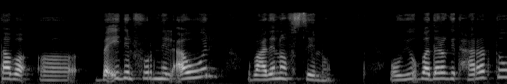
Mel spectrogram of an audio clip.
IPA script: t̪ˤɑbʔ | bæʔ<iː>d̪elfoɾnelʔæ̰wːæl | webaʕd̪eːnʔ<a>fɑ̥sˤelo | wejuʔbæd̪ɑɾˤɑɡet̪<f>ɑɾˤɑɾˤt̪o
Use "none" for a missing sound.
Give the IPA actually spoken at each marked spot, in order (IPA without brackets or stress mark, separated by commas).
iː, ɑ, ħ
